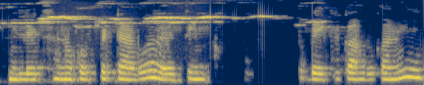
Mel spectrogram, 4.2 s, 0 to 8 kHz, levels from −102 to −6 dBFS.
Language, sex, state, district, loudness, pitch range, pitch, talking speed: Telugu, female, Telangana, Karimnagar, -16 LUFS, 210-230 Hz, 215 Hz, 125 wpm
